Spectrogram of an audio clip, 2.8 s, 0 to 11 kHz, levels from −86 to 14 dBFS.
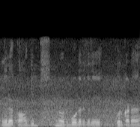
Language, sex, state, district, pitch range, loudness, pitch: Tamil, male, Tamil Nadu, Kanyakumari, 130-140 Hz, -18 LUFS, 135 Hz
